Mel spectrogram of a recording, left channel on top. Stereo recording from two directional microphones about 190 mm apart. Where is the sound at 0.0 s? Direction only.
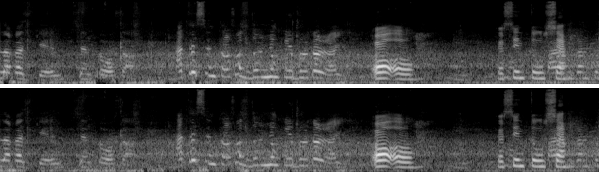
40° left (ahead or behind).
